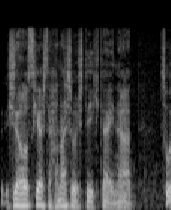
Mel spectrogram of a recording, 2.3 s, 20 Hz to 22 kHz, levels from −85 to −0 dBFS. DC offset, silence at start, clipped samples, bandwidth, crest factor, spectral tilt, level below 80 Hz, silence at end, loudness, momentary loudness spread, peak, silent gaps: under 0.1%; 0 s; under 0.1%; 13 kHz; 16 dB; -5 dB/octave; -56 dBFS; 0 s; -26 LUFS; 11 LU; -10 dBFS; none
